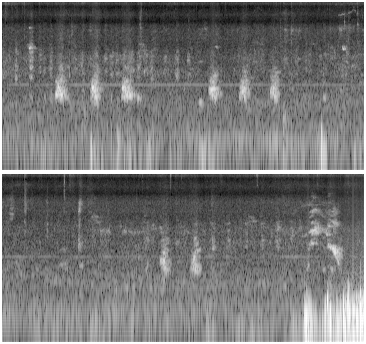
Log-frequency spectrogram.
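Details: American Bully girls giving a run of short, soft barks, several spaced irregularly through the first half, then scattered quieter yips; a louder rumbling burst near the end.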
